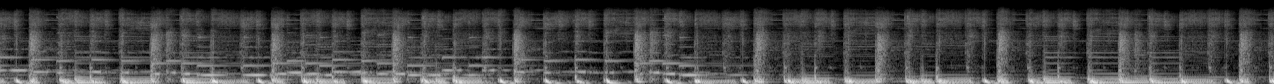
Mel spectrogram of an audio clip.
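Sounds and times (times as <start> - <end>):
guitar beats: 0.0 - 12.7.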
